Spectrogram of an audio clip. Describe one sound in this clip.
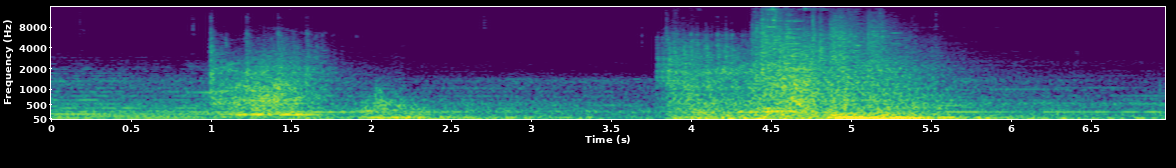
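A heavy metal door creaks and scrapes as it is forced open.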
